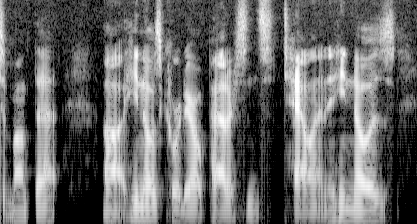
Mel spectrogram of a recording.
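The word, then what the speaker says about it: Cordarrelle: Cordo Patterson excuse me I think I think Cordo is the correct pronunciation but but you have arguably I would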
